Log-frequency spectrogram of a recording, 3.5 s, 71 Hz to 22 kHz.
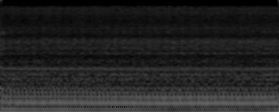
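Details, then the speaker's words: Timor DOHC engine on a cold morning start, fast-idling at 1,000–1,500 rpm before reaching operating temperature; a smooth, even low hum with no knocks or misses, so a normal cold fast idle. "RPM bertahan di 1000 lebih Hai Bisa Rp1.500 bisa juga 1200 lebihnya pada saat mesin belum mencapai suhu maksimal RPM akan bertahan di setiap lebih"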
